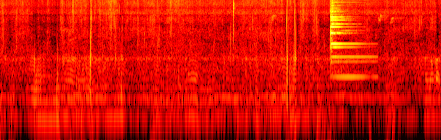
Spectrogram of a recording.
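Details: Wild forest bees swarming around a Sialang tree nest during a honey harvest in South Sumatra, a dense, droning buzz throughout, with people talking and a brief ringing metallic tone partway through.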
